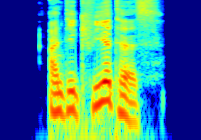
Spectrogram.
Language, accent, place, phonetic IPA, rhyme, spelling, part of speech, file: German, Germany, Berlin, [ˌantiˈkviːɐ̯təs], -iːɐ̯təs, antiquiertes, adjective, De-antiquiertes.ogg
- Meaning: strong/mixed nominative/accusative neuter singular of antiquiert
